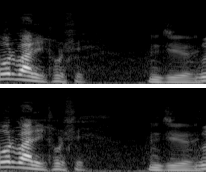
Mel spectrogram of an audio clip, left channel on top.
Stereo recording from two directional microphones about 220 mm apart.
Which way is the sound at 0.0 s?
25° right (ahead or behind).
